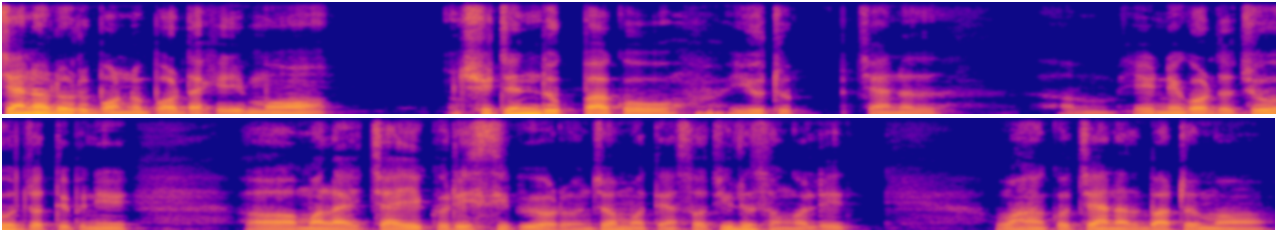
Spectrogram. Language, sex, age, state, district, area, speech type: Nepali, male, 30-45, West Bengal, Kalimpong, rural, spontaneous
